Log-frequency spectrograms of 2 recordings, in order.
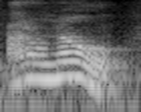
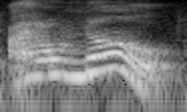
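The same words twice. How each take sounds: First: Higher, tense reply; mildly exasperated retold reply; tense answer. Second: Much higher, insistent reply; frantic retold answer; exasperated. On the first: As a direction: answer edgily, not yet raised. First answer to anxious partner. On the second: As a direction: repeat it with mounting exasperation. Answer repeated, more exasperated.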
